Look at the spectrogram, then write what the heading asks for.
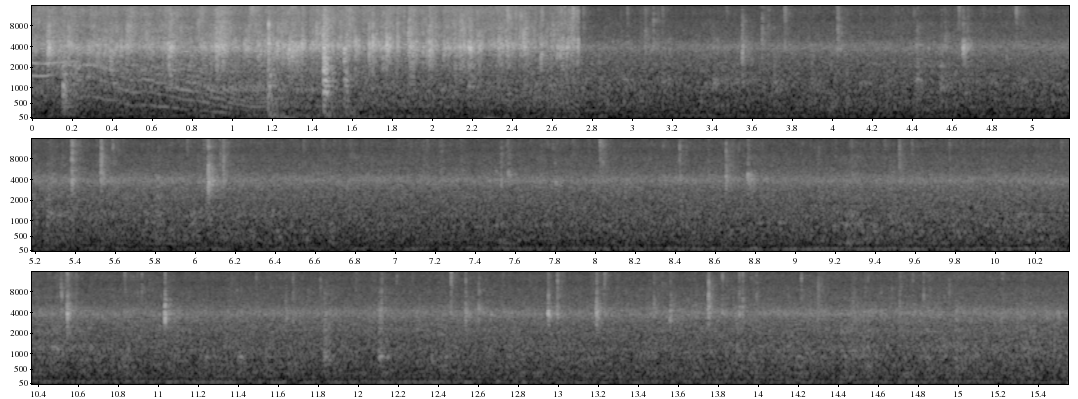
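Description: Heavy rain falling, loud at first and then abruptly quieter about three seconds in, continuing as a steady hiss with scattered sharp drip ticks.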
